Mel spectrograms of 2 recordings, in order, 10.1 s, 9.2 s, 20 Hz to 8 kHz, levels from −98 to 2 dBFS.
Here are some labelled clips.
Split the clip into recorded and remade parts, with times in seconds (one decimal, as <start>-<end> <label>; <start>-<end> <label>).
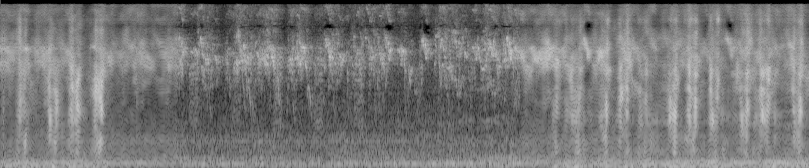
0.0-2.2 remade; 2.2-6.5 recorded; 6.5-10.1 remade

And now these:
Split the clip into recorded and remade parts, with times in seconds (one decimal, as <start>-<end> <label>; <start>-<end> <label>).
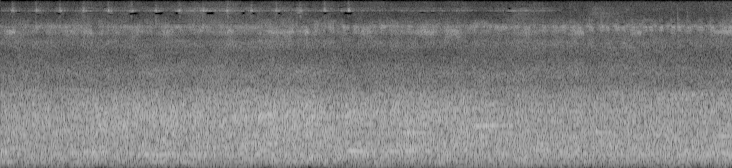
0.0-7.0 remade; 7.0-9.2 recorded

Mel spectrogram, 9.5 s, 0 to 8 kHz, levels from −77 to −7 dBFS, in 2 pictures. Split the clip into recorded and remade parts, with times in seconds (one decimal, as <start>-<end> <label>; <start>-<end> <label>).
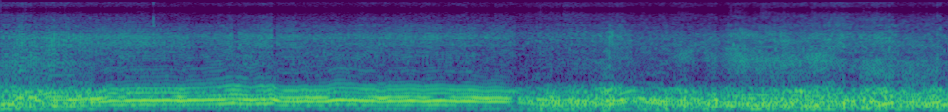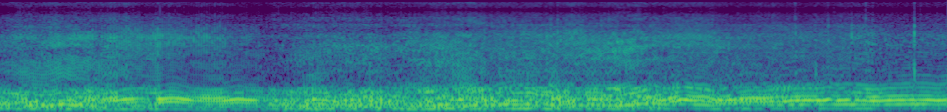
0.0-2.9 recorded; 2.9-4.7 remade; 4.7-6.8 recorded; 6.8-9.0 remade; 9.0-9.5 recorded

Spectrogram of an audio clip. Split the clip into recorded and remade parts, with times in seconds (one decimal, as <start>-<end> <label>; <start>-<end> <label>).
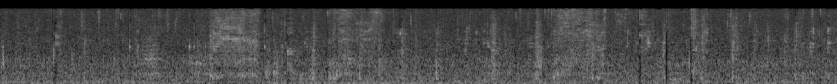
0.0-8.4 recorded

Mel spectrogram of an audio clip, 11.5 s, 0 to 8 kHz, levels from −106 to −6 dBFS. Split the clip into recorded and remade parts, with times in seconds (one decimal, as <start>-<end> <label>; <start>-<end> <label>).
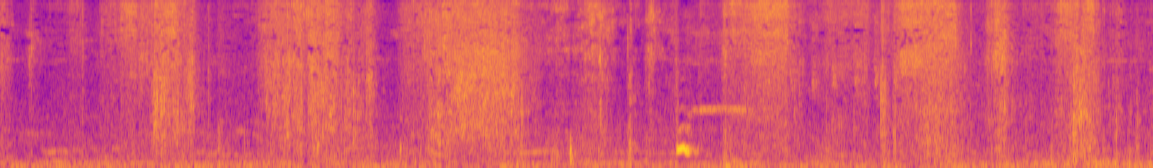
0.0-5.4 recorded; 5.4-6.7 remade; 6.7-11.5 recorded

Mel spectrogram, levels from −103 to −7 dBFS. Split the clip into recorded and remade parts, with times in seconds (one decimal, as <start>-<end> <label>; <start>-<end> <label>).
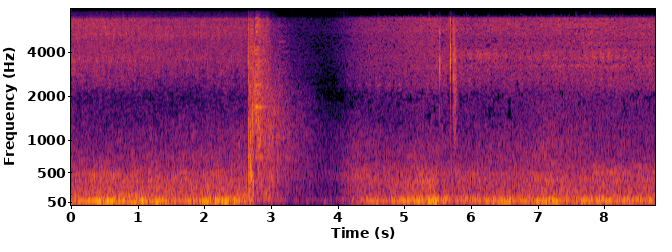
0.0-8.8 recorded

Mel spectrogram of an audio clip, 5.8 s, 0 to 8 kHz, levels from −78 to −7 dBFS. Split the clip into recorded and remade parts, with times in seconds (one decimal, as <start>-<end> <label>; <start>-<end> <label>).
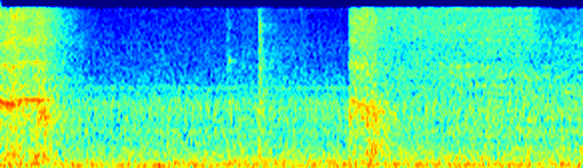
0.0-2.4 recorded; 2.4-3.0 remade; 3.0-5.8 recorded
